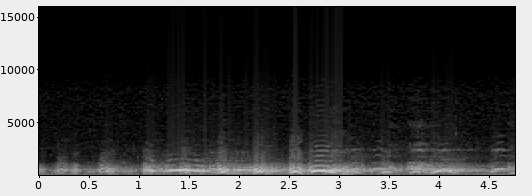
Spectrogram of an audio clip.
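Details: Barred owls, a pair calling in a loud, excited duet of overlapping hoots and wavering, cackling calls that rise and fall in rapid bursts. They are revving up territorial calls on hearing another pair or a lone owl on an established territory, often at night.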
